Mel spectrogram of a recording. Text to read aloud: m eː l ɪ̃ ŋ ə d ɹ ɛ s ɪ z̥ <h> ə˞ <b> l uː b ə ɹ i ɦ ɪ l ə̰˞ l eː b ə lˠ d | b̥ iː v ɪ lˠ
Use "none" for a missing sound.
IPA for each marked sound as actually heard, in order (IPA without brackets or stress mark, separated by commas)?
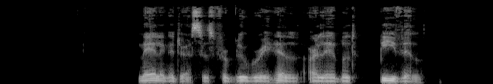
f, b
